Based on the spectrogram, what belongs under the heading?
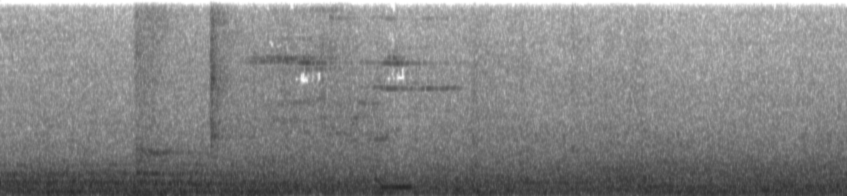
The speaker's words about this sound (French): Non, ça reste un de mes carrefours préférés au monde. Hein. Peut-être à cause des tramways.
